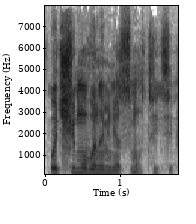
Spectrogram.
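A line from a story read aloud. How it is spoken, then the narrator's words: Irritated question. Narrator (Russian): раздраженно спросила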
